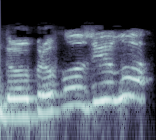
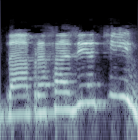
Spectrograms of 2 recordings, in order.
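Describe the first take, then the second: First: "lá" said higher with a rounded, darker vowel; voice shifted up. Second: Said in the usual way. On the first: Shown as a demonstration. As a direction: show a second placement on "lá". ("lá" mais agudo, com vogal fechada) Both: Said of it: "dá pra fazer aqui, dá pra fazer lá".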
